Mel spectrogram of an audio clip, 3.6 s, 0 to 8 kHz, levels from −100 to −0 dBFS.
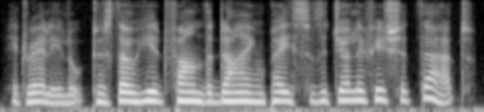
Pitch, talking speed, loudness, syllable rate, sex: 195 Hz, 265 wpm, -17 LUFS, 6.3 syllables/s, female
